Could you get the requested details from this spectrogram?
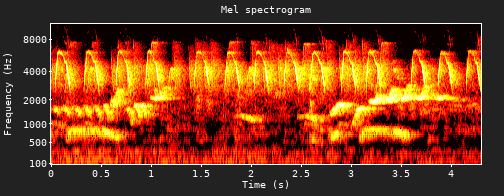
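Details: "Tembakan" song of a Javan fulvetta: quick repeated high chirps running throughout, mixed with lower sliding whistles and a bright rising note near the end, over a faint low background rumble.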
